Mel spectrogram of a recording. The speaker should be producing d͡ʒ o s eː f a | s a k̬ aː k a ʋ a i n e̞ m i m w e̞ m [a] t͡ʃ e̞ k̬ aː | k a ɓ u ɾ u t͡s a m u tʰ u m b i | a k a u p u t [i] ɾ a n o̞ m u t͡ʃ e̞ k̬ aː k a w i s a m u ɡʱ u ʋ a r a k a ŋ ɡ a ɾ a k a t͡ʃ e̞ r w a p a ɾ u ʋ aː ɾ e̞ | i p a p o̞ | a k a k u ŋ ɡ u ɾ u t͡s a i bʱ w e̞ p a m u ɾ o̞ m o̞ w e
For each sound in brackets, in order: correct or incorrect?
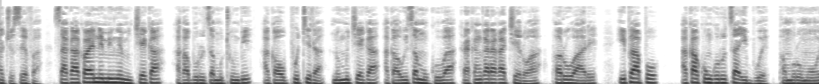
incorrect: i, correct

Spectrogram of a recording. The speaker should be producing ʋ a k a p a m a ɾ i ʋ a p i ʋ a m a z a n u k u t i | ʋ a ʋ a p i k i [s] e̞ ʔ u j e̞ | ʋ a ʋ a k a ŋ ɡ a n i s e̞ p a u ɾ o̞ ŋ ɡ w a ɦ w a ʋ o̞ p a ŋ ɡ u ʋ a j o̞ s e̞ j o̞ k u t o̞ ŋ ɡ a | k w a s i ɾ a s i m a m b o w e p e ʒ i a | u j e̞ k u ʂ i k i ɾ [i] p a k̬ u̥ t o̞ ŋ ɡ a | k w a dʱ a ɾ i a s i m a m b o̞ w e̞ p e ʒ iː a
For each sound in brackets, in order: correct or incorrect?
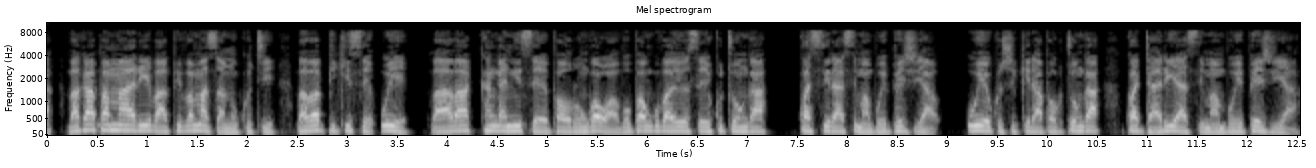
correct, incorrect: a

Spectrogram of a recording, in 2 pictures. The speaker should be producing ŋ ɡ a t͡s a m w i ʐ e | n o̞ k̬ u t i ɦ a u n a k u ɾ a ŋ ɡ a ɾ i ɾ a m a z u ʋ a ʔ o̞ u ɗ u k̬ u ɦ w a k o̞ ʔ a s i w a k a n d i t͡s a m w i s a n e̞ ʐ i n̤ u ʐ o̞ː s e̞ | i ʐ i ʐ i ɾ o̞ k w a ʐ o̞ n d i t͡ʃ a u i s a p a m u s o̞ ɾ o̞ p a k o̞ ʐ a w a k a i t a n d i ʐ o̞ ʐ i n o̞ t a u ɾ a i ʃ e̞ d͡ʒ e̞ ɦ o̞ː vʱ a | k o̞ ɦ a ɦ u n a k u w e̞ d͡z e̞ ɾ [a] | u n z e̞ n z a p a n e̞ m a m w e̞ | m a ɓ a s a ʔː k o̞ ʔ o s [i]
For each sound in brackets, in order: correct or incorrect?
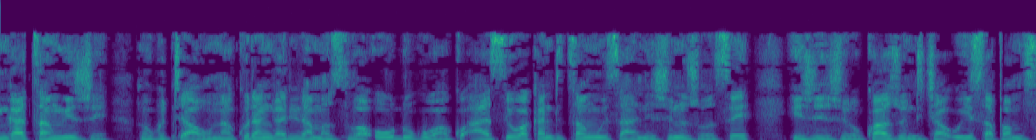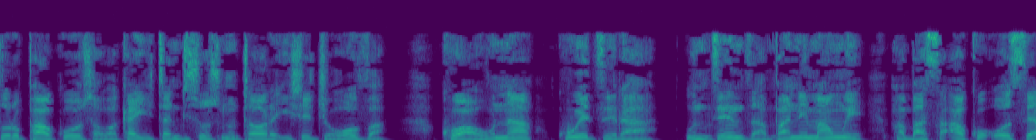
correct, incorrect: e

